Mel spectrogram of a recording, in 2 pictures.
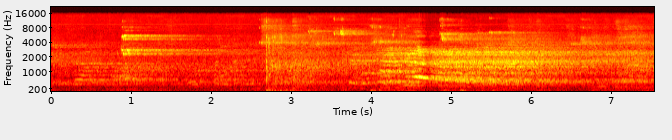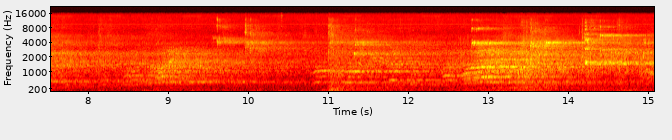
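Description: Indoor ball game on a wooden sports-hall court: shoes squeaking on the floor, a few ball thuds, and players' shouts echoing around the large hall.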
